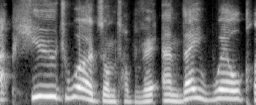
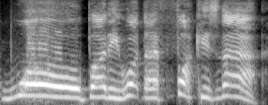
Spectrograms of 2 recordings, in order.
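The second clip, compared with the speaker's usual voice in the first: loud, high shocked outburst; shocked whoa; 7 semitones higher, 8 dB louder, slower than usual. Real, not acted. Streamer reacting to an alien on screen, shocked outburst. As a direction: blurt it out, startled and loud.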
